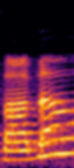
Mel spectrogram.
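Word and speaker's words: Wawel: went to the castle it's called the vavel I think it's w-a-w-e-l so I think that's what it would be that might be the German pronunciation for it but it's where all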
